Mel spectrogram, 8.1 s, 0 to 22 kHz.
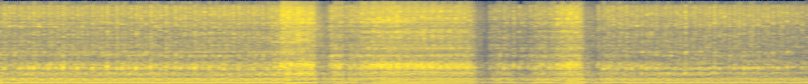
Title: ‘61 comet cold start i200 straight six manual choke exhaust leak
